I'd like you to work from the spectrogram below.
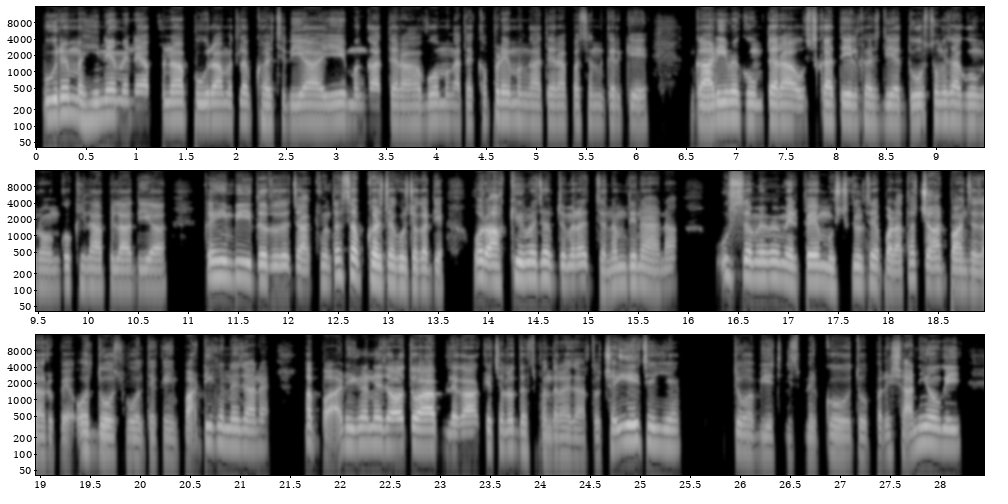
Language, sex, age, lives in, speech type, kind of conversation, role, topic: Hindi, male, 20-24, India, conversation, advice, user, मासिक खर्चों का हिसाब न रखने पर आपके पैसे कम क्यों पड़ जाते हैं?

